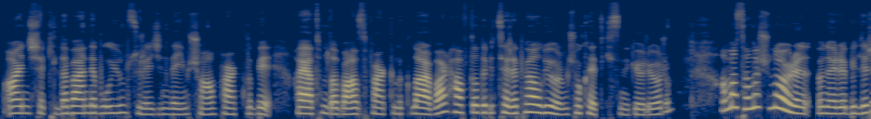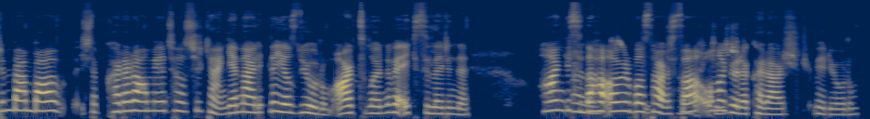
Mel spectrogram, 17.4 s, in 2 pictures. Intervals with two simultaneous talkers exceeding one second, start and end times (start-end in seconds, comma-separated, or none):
14.5-16.2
